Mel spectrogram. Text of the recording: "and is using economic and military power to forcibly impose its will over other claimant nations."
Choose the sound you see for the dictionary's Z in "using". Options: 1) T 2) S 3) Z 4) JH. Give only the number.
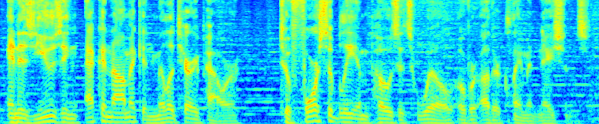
3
